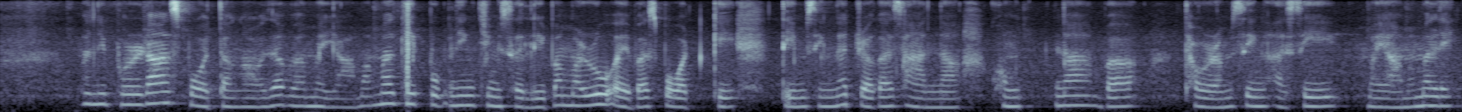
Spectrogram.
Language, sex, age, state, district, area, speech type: Manipuri, female, 18-30, Manipur, Tengnoupal, urban, spontaneous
